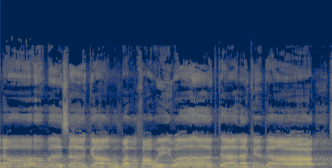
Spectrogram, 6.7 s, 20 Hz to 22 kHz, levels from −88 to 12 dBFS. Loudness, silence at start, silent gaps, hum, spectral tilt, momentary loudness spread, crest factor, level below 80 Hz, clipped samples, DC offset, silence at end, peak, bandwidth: -19 LUFS; 0 s; none; none; -2 dB/octave; 6 LU; 16 dB; -72 dBFS; under 0.1%; under 0.1%; 0 s; -4 dBFS; 16.5 kHz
